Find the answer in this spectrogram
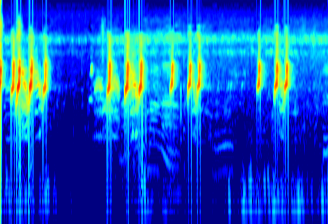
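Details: Quail, described as a hunting quail, producing short bursts of three to four rapid chirps separated by brief silences.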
